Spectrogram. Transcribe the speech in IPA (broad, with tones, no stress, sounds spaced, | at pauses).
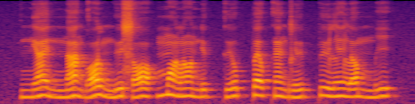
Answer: nʲ ã˩˧˩ e̯ nː ã˩˧˩ ɡ ɔ˩˧˩ l ŋ y˩˧˩ s ɔ˩˧˩ | m ɔ̃˦˨ l ɔ̃˦˨ n y˩˧˩ kː y˩˧˩ o̯ pː ɛ˦˨ o̯ k ɛ̃˦˨ ɡ l y˩˧˩ pː y˦˨ l ĩ˦˨ l ʌ˩˧˩ mː i˩˧˩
